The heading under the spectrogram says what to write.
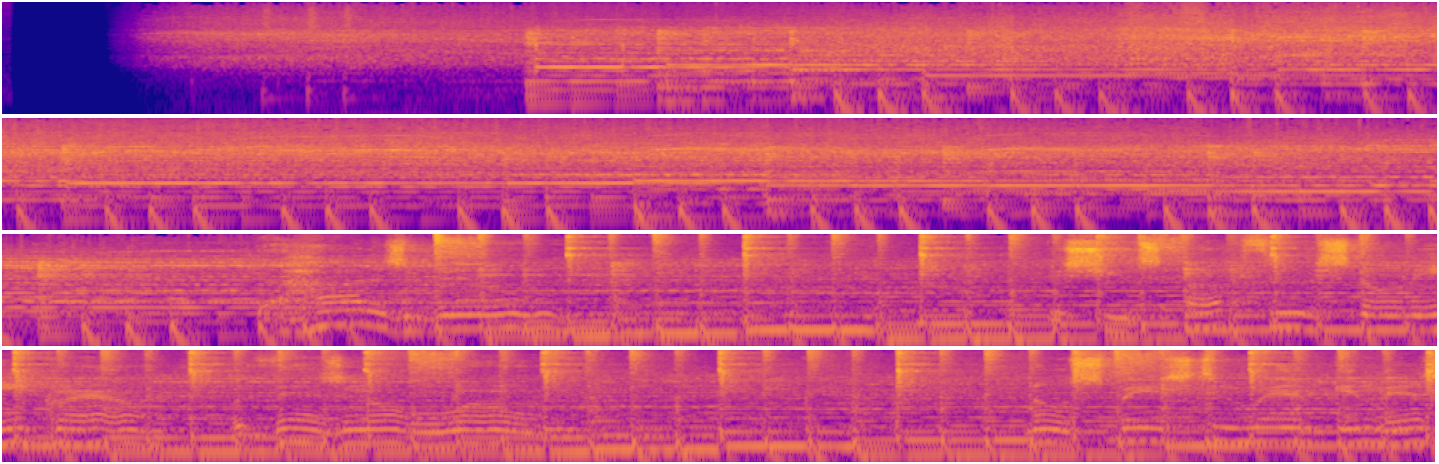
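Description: A rock song opens with sustained, shimmering chords, then a steady drum beat and bass kick in about halfway through, the music staying loud and full with no talking.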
